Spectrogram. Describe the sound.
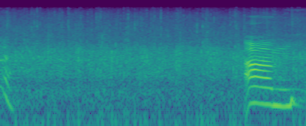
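Audience applause fills the whole three seconds as a dense, steady patter of clapping, with a short sliding tone at the start and a loud voiced cheer rising above it near the end.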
